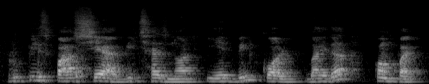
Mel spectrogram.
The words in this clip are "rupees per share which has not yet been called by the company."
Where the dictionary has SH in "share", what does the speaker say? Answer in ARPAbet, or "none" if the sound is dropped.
S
